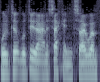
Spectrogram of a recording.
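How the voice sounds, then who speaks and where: A man with a medium-pitched, steady voice hosts a radio hobby video, talking briskly. He's casual and conversational but hesitant, frequently tacking on tag questions.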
